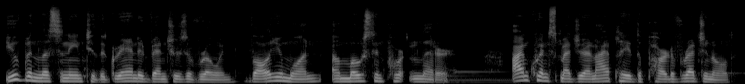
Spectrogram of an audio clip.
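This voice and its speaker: A man's voice: mid-range voice, a little fast. A man reading scripted closing credits for an audio drama as one of its cast. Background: music.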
